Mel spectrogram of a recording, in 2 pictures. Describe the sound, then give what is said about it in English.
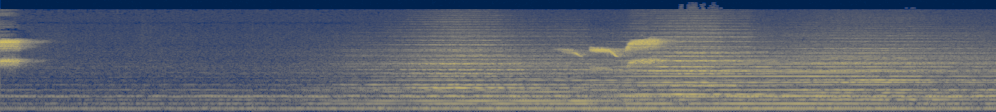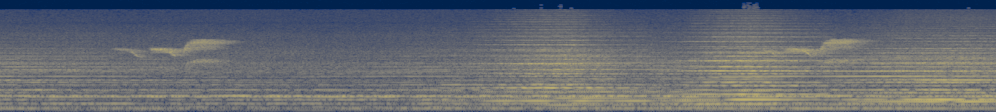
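A small woodland songbird of the understory of mature woodlands, found from the northern Great Lakes east to the Atlantic, sings a relaxed, lazy-sounding song like 'beer, beer, bees': short high phrases that rise at the end, repeated about every five seconds over a steady low humming background. “They have a relaxed, perhaps lazy sounding song that can sound like beer, beer, bees.”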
